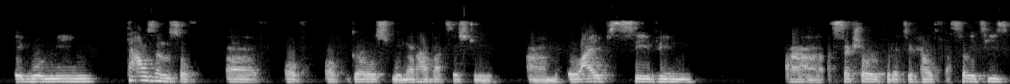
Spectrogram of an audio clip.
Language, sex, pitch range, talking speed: English, male, 115-135 Hz, 130 wpm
